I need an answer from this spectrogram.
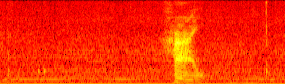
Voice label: "hai", Tobian; penis; Eyamuir hair. He is washing his penis.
